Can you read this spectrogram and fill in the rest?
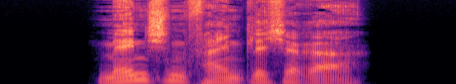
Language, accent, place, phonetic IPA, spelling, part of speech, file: German, Germany, Berlin, [ˈmɛnʃn̩ˌfaɪ̯ntlɪçəʁɐ], menschenfeindlicherer, adjective, De-menschenfeindlicherer.ogg
- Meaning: inflection of menschenfeindlich: 1. strong/mixed nominative masculine singular comparative degree 2. strong genitive/dative feminine singular comparative degree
